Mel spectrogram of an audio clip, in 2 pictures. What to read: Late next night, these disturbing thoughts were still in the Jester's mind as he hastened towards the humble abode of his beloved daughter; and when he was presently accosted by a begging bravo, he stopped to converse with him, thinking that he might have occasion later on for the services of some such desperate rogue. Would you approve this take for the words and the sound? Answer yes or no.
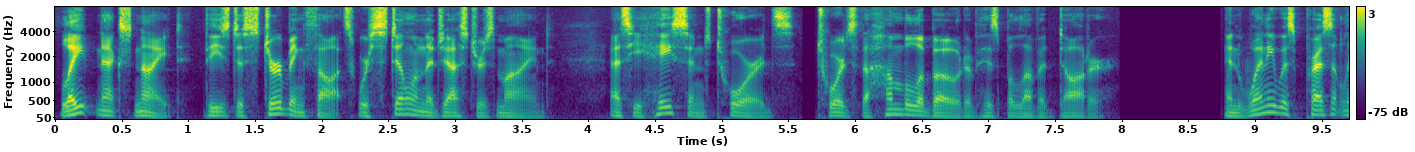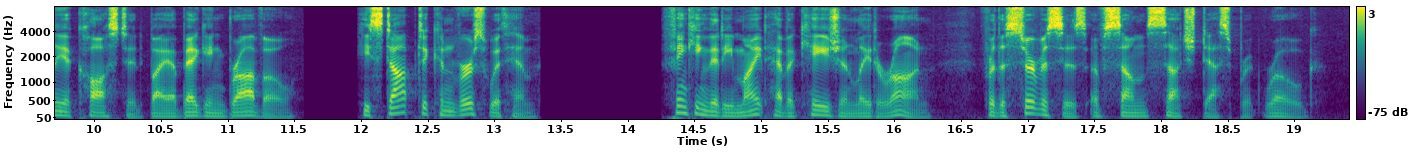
no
